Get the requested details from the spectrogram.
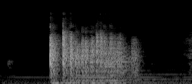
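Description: Dice tumble and clatter across a hard tabletop, striking other dice, during an attack roll in a tabletop role-playing game, in a quick burst of bright rattling clicks, loud, lasting under a second before settling into quiet.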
